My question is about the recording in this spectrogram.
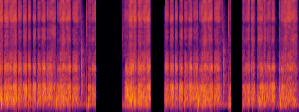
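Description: Felt-tip marker scratching in quick strokes, the sound of writing and drawing, in four bursts with short silent gaps between them.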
